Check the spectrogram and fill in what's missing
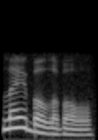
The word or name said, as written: labelable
